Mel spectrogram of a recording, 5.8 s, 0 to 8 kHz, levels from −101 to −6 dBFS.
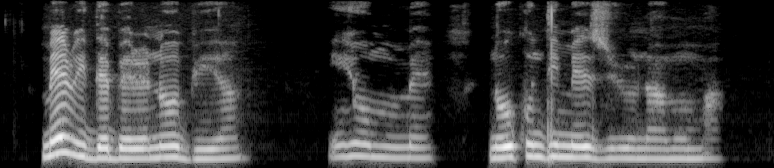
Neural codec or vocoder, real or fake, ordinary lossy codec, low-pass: none; real; none; none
